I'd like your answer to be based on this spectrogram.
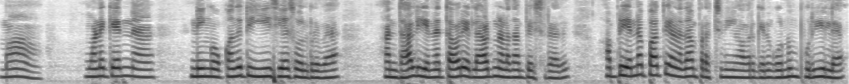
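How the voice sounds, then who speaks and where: A woman's voice: high voice, fairly even intonation, quick pace, darkish tone, no echo, lightly acted. A woman voicing a frustrated young daughter. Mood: exasperated. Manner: exasperated, complaining, argumentative. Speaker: daughter working in an office. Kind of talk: cartoon voice acting.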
